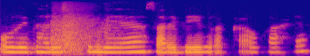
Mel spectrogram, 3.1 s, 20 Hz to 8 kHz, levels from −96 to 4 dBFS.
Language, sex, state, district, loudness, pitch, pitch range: Hindi, female, Bihar, Supaul, -24 LUFS, 250 Hz, 245-265 Hz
